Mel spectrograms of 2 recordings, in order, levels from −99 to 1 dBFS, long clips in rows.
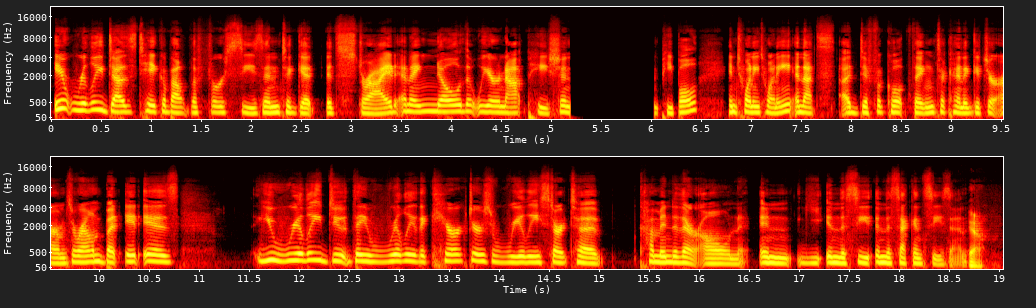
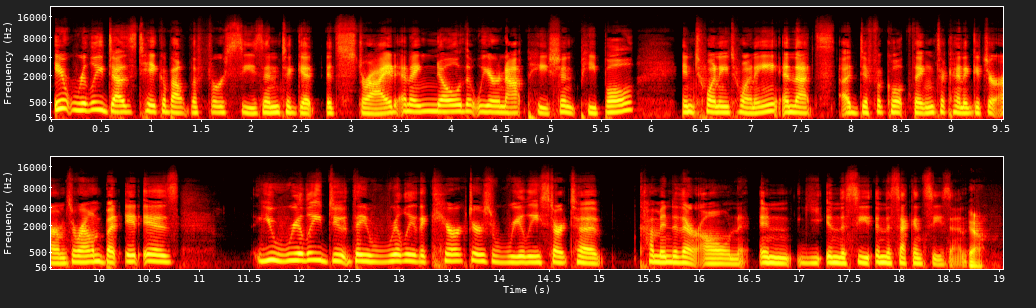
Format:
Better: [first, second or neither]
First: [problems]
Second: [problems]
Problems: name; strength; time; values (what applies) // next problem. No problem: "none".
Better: second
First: audio freezing; at 5 s for 1 s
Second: none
